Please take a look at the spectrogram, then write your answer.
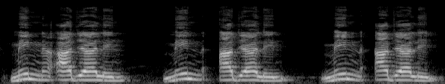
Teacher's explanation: নুন সাকিন এবং তানভিনকে স্পষ্ট করে পড়তে হবে, অর্থাৎ গুন্নাহ করা যাবে না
